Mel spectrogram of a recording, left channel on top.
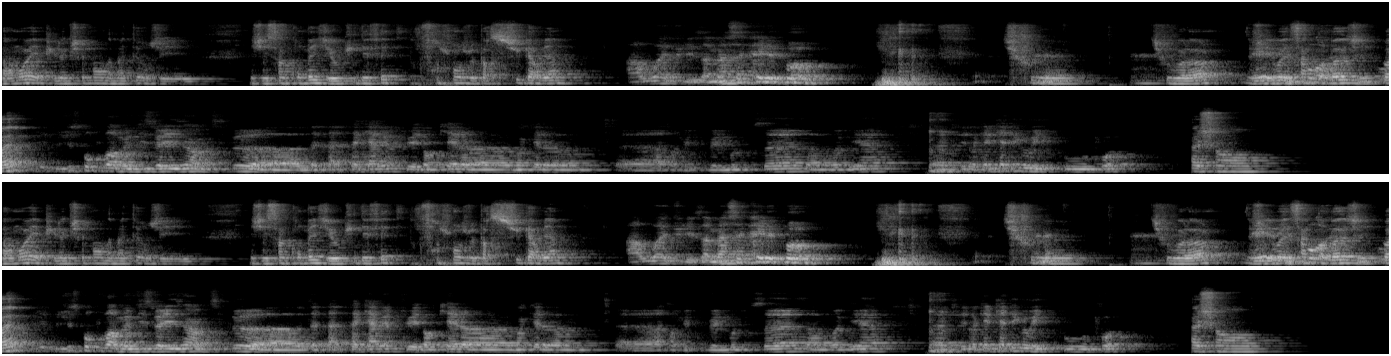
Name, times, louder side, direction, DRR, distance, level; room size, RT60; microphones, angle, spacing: voice 1, 0.0-1.8 2.1-5.6 8.7-9.6 10.0-10.7 11.5-14.0 23.2-23.4 25.8-26.4, right 1 dB, 15° right, -1 dB, 1.3 m, -28 dB
voice 2, 6.2-8.1 9.7-9.8 10.3-10.6 11.3-11.5 12.5-13.9 14.2-19.7 20.0-22.6 23.1-25.0, right 1 dB, 70° right, -4 dB, 1.4 m, -28 dB
14.5 x 6.7 x 2.3 m, 0.89 s
head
